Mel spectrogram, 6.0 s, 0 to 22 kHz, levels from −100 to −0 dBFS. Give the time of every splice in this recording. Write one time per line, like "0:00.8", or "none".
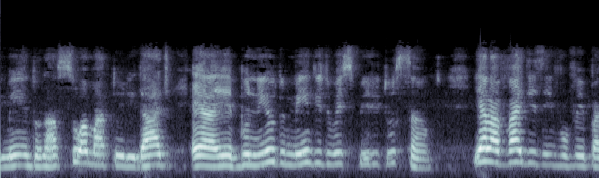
0:01.8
